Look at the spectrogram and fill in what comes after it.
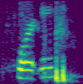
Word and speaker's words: Courtney: Courtney, C-O-U-R-T-N-E-Y. – And can I have that spelling of your last name? – S-N-E-A-D.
